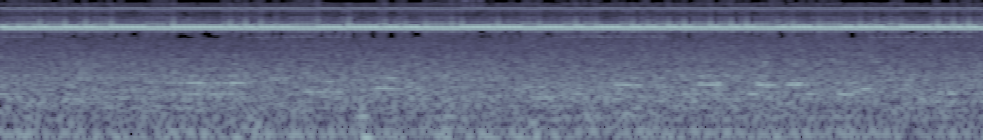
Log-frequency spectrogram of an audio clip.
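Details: Brazilian crickets keep up a bright, constant high trill with a slight rapid pulsing texture, steady in loudness throughout, while soft low chirps flicker faintly underneath.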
